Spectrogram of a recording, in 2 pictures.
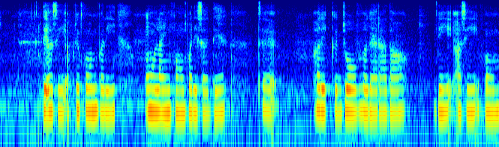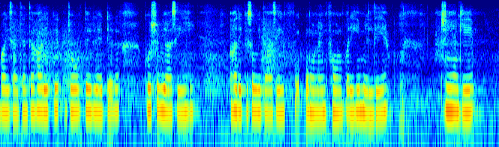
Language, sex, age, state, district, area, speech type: Dogri, female, 18-30, Jammu and Kashmir, Kathua, rural, spontaneous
